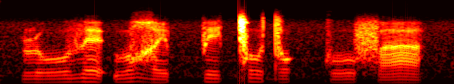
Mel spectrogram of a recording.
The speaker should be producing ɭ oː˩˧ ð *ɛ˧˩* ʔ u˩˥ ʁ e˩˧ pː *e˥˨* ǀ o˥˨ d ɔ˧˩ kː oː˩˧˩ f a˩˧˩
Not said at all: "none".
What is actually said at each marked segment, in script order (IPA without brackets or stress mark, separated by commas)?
ɛ˧˩, e˥˨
